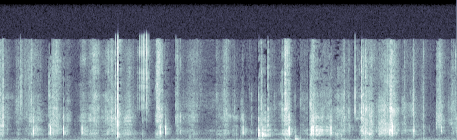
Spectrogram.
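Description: A rainbow heart-shaped origami pop-it made of folded colored paper is held in both hands while thumbs press its hollow red and orange paper bubbles. A rapid series of quiet, dry, bright pops and crinkles follows, each one short with almost no ring and very little low end, over a faint steady low hum.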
